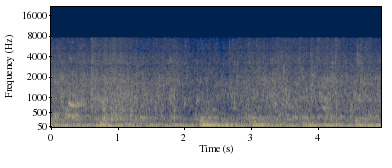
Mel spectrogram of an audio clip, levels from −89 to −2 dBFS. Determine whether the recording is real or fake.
real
